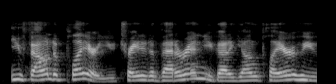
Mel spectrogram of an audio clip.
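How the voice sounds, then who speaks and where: A woman with an American accent and a normal speaking voice talks at a fairly quick pace with ordinary pitch variation over a quiet background. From Los Angeles, California. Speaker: sports journalist. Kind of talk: casual interview. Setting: remote from Southern California.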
